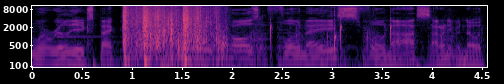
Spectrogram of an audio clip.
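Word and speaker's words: Flonase: Flonos. I don't even know what that is, honestly. Mommy's special nose medicine. And now my neighbor thinks I do cocaine. Okay, apparently it's pronounced Fllonise and it's just allergy relief medicine.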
